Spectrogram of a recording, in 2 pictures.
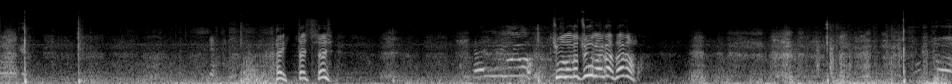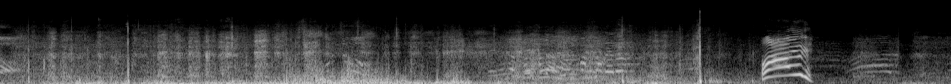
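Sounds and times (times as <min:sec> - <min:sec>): rustle and rumble of running: 0:00.0 - 0:17.2
ball touches: 0:00.1 - 0:01.1, 0:08.2 - 0:10.0, 0:15.7 - 0:17.2
players shouting: 0:14.4 - 0:18.6.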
